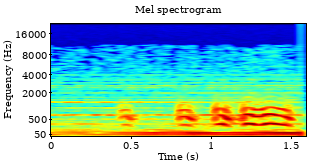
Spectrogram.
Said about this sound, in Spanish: Los búhos y otros animales de la noche rompen el silencio.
